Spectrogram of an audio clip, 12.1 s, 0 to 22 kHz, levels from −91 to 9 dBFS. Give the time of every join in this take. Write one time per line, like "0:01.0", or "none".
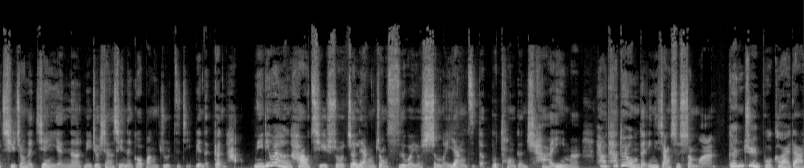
0:03.7
0:10.9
